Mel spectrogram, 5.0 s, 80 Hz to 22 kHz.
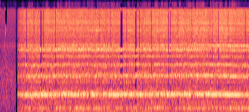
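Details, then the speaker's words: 1978 MGB after carburetor replacement and points delete. The cooling fan kicks on with a loud steady whir and a sharp, constant high hum, sounding noisy and rough. It later went quiet; the owner suspects a bad distributor is behind the rough running. "That fan don't sound good, but it's straightened up."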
